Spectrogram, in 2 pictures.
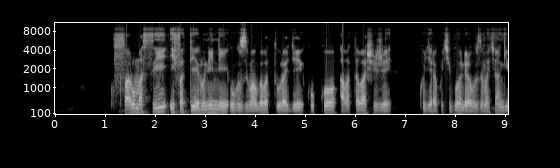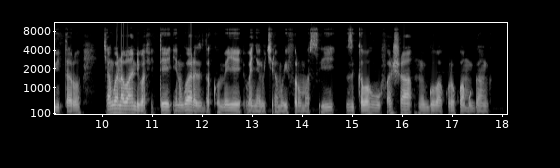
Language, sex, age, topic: Kinyarwanda, male, 25-35, health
